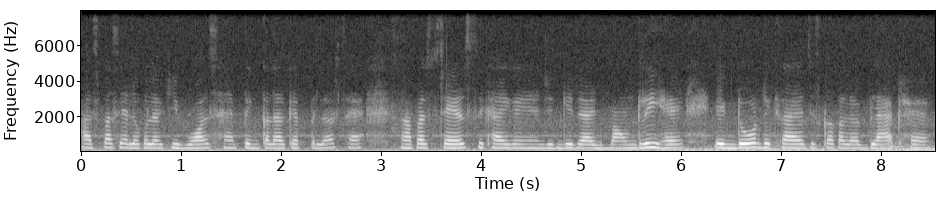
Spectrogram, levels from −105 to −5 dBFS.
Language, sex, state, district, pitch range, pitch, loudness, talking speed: Hindi, female, Chhattisgarh, Korba, 205-225 Hz, 215 Hz, -20 LUFS, 210 wpm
